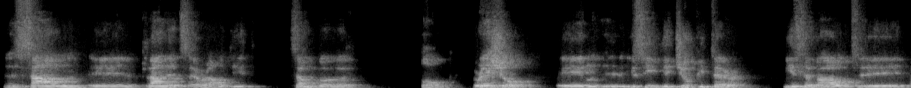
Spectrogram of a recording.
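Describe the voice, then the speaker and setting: A man giving a physics lecture as a guest speaker, halting and restarting his phrases as he goes. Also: on the high side, a little hiss or hum. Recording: echoey room from far off.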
